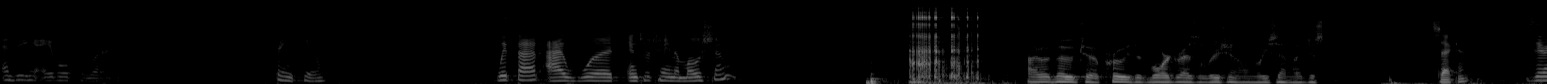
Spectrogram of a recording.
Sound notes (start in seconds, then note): 9.1 mic cracking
